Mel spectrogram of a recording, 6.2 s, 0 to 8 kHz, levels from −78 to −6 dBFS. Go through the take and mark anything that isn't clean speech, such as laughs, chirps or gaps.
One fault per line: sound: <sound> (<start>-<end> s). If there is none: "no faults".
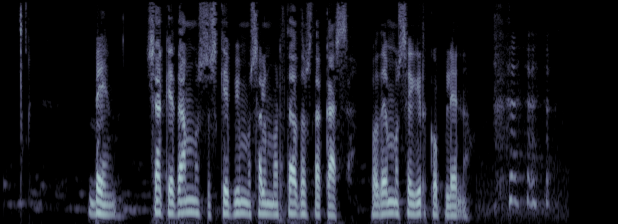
sound: laugh (4.9-5.6 s)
